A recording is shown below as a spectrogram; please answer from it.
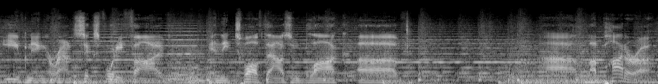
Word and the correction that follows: La Padera: Am I saying that right? P-A-D-E-R-A. – That's La Padera? – La Padera.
